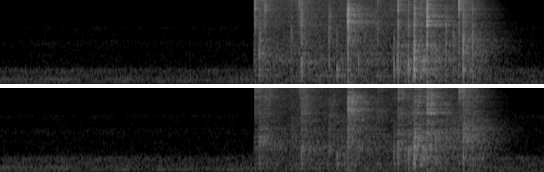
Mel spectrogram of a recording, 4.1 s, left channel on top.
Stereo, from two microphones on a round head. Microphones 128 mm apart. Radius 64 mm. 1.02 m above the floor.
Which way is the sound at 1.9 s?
55° left (ahead or behind).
